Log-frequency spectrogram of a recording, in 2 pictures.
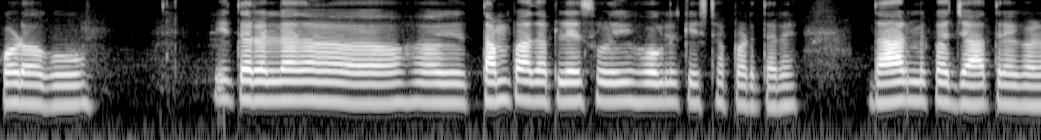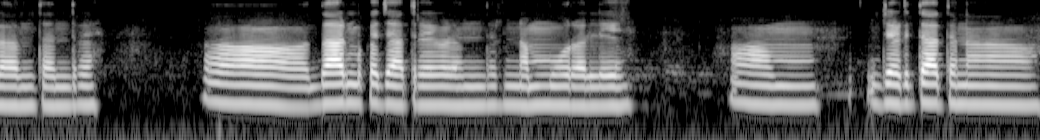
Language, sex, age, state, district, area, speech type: Kannada, female, 30-45, Karnataka, Bellary, rural, spontaneous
